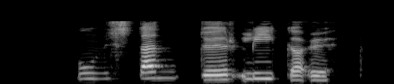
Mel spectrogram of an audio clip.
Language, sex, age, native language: Icelandic, female, 7, Icelandic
